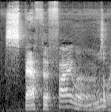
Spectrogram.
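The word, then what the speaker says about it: Spathiphyllum: Spathiphylum. And even pronounced correctly.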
